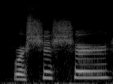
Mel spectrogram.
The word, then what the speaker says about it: Worcestershire: And then there's some, I don't know how to say this word. Worcestershire sauce? – Yes, exactly. Nailed it.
